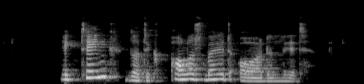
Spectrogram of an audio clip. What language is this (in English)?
Western Frisian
